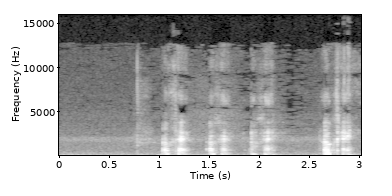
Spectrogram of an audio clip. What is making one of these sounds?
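A young woman speaks animatedly, close into a microphone.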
